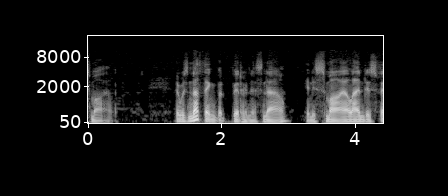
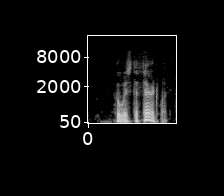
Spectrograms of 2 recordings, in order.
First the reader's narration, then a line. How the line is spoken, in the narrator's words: she asked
